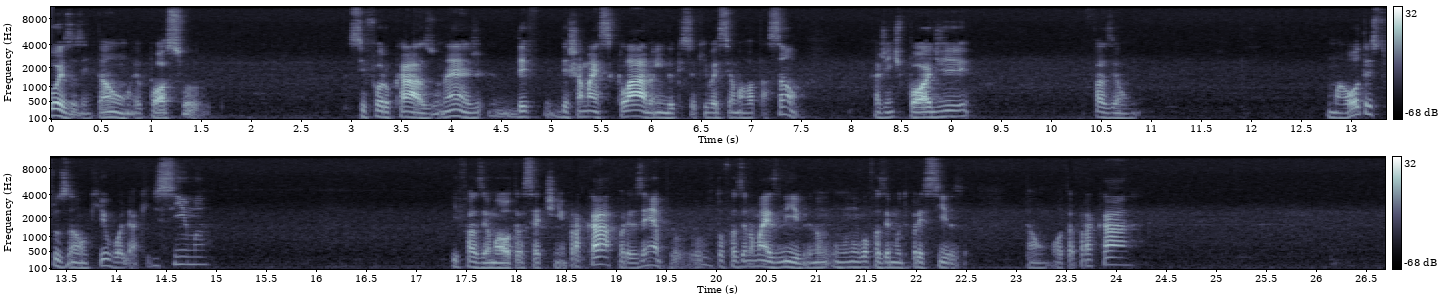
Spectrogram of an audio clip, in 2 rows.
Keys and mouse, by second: 1.2 click, 2.0 middle click, 3.0 middle click, 5.3 middle click, 6.9 middle click, 10.1 e, 12.4 ctrl+z, 13.7 click, 14.9 e, 16.4 e, 17.3 click, 17.6 e, 19.4 click, 19.4 g, 21.0 shift+middle click, 22.1 click, 22.8 e, 25.6 e.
